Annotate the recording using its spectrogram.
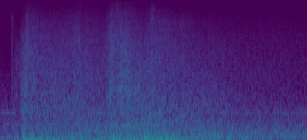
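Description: Shells splash into the water.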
